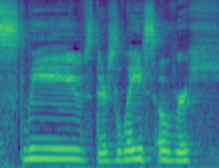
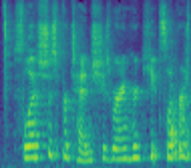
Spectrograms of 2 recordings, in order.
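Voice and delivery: normal talking voice

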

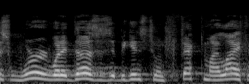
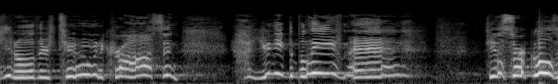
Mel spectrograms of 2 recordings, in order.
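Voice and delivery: much higher, louder nervous rush with a nervous laugh; scared nervous pitch; 12 semitones higher, 10 dB louder than usual. Retold or imitated. Young [name] pitching faith to a stranger, high scared squeak. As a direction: squeak it out like a terrified beginner. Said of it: "I got so freaked out and scared".

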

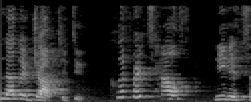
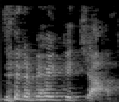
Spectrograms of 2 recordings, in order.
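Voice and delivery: usual speaking voice

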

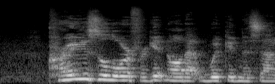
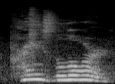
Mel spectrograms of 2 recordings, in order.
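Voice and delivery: "Praise the Lord" raised high and drawn out slowly; joyful praise; 4 semitones higher, slower than usual. Real, not acted. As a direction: lift "Praise the Lord" up high, slow and glad. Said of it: "That's the attitude of someone who's saved".

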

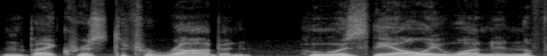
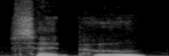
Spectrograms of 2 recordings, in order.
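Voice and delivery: ordinary delivery

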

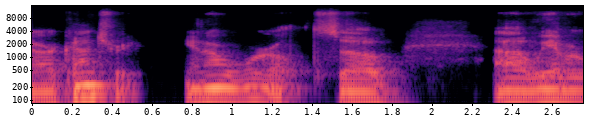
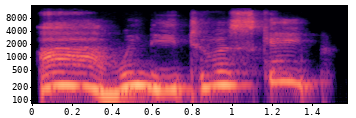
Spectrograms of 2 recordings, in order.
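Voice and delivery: high, louder startled squeak; startled child; 5 dB louder than usual. Acted. Little girl startled by a voice in the dark, high and loud. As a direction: jump at a sudden stranger.

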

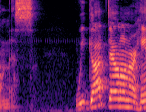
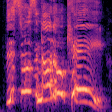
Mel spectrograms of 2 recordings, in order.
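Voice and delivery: outraged shout; 13 semitones higher than usual. Real, not acted. Outraged at ashes during lunch.

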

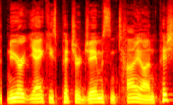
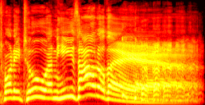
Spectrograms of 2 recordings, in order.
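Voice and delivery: put-on higher, brassy old radio play-by-play; old-timey radio announcer; 9 semitones higher, 4 dB louder than usual. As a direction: call it like a vintage ballgame broadcaster. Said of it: "old-timey radio voice".

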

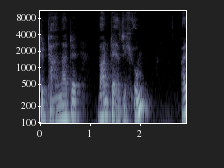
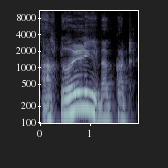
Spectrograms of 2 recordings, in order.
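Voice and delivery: slow, drawn-out sigh of dismay; sighing lament; 4 dB louder than usual. A narrator's reading. Saddened woodcarver despairing of his figure, sighing. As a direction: sigh the words out slowly. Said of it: "seufzte er".

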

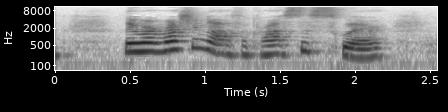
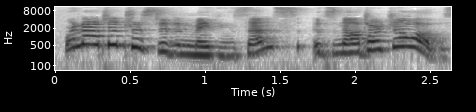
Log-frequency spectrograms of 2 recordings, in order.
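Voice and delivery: higher, louder mild scolding; 7 semitones higher, 4 dB louder than usual. A narrator's reading. First minister corrects Milo, scolding. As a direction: tell him off firmly. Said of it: "scolded the first".

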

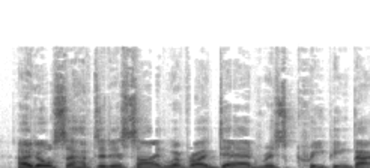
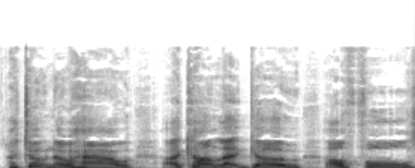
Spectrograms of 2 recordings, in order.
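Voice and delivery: put-on frightened child; 6 semitones higher than usual. A narrator's reading. Frightened girl stuck up the tree.

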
